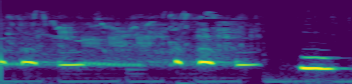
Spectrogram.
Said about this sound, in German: Wenn sie ganz aufgeregt sind, wenn das Weibchen sehr nahe kommt, dann singen sie manchmal drei Elemente, also Kuckuckuck, Kuckuckuck, so etwas.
